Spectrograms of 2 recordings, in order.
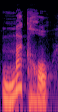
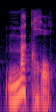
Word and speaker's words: maquereau: Le maquereau. So technically this K, just pronounce it K. Mac. Maquereau. Macro. Alright? And then E, A, U. Remember when you combine these three vowels, you get the sound O.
